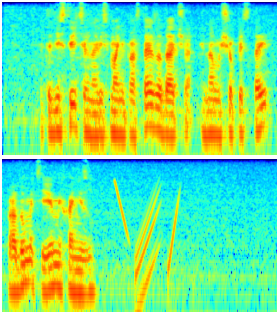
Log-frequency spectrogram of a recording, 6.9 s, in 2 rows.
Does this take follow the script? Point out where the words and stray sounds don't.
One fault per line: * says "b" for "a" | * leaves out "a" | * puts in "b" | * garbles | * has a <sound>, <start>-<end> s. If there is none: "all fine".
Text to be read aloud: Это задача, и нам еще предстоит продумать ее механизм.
* puts in "действительно весьма непростая"
* has a chirp, 4.8-5.7 s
